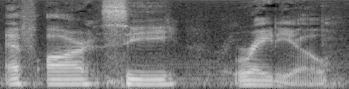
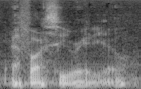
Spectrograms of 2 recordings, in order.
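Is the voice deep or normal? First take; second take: normal; deep. First: It is said in a normal speaking voice. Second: It is said in a put-on deep voice.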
